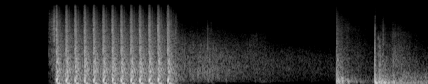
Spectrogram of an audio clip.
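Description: A PKM machine gun in a video game fires a rapid, loud burst of about a dozen close shots, followed by a fading echo and then two more single heavy bangs.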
